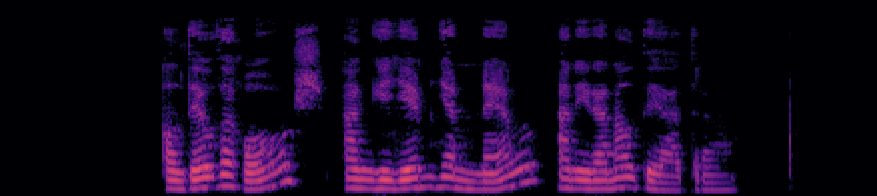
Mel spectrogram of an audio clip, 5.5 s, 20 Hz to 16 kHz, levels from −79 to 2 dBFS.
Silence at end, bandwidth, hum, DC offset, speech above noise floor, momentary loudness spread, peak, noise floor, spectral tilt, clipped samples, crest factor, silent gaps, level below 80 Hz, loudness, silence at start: 0.9 s; 11.5 kHz; none; under 0.1%; 43 dB; 8 LU; -22 dBFS; -79 dBFS; -4.5 dB/octave; under 0.1%; 18 dB; none; -88 dBFS; -36 LUFS; 1 s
